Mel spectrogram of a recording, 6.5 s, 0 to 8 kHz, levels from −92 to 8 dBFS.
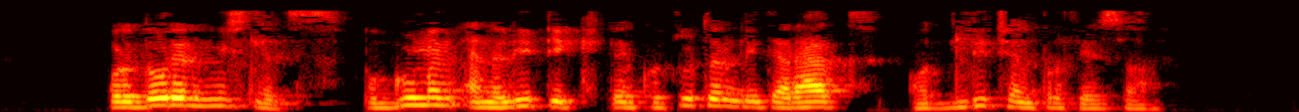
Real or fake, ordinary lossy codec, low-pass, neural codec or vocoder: fake; MP3, 24 kbps; 7.2 kHz; codec, 24 kHz, 6 kbps, HILCodec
